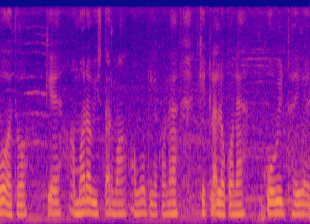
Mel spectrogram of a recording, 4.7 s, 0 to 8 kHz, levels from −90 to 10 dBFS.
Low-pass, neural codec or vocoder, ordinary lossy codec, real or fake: 7.2 kHz; none; MP3, 64 kbps; real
